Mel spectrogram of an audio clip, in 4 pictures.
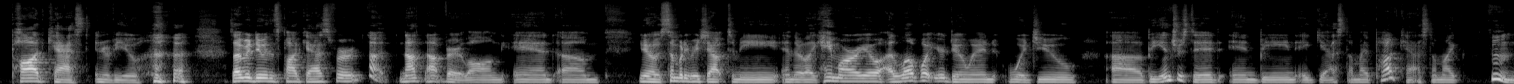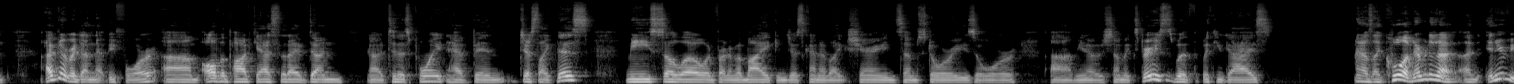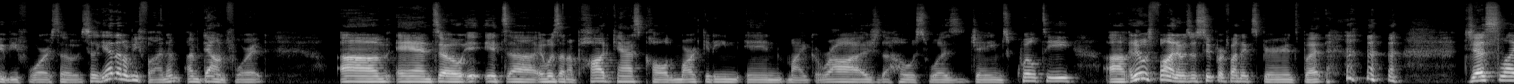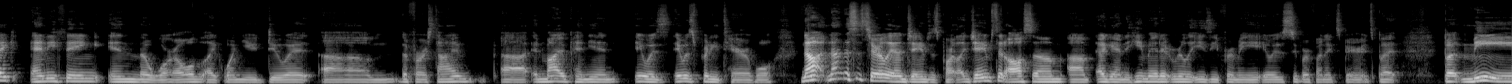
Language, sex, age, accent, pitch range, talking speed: English, male, 20-39, American, 110-130 Hz, 200 wpm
